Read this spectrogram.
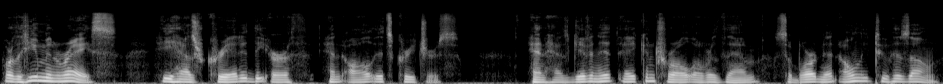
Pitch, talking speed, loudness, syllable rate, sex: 120 Hz, 165 wpm, -17 LUFS, 4.7 syllables/s, male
